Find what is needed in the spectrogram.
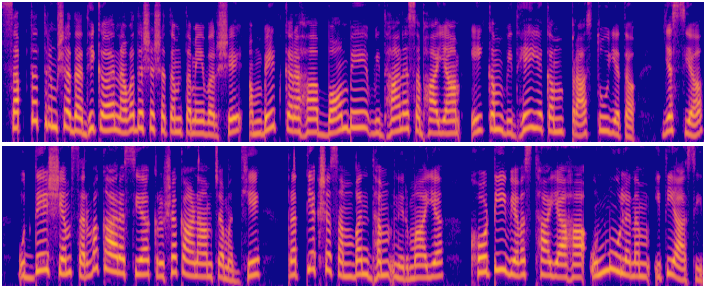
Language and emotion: Sanskrit, neutral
